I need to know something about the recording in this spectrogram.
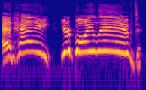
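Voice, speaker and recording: A woman hosting a podcast in casual, humorous chat, animated and giggly, swearing freely. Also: very high voice, extremely slow. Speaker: podcast host.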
